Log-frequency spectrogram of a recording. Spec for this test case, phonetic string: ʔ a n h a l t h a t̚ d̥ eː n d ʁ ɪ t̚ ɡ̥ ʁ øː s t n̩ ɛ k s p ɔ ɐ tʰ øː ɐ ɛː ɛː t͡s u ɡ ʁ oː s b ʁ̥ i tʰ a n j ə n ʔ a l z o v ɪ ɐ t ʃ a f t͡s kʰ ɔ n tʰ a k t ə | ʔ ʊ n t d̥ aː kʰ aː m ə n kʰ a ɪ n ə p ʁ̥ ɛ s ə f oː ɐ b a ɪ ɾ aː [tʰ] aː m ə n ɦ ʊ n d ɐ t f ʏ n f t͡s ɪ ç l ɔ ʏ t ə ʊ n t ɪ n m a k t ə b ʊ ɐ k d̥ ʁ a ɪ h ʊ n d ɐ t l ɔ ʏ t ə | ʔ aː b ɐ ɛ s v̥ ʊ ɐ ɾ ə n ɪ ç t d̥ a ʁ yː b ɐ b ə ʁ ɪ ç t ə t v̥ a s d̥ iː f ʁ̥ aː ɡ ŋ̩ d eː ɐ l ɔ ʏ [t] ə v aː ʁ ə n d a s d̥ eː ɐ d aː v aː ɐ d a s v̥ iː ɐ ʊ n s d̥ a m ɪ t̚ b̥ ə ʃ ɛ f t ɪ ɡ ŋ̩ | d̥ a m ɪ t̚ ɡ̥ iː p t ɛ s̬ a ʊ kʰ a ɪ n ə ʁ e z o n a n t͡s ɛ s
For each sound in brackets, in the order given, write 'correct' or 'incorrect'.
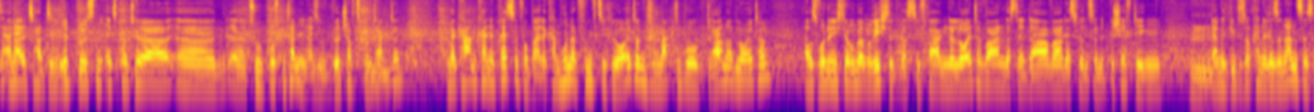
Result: incorrect, correct

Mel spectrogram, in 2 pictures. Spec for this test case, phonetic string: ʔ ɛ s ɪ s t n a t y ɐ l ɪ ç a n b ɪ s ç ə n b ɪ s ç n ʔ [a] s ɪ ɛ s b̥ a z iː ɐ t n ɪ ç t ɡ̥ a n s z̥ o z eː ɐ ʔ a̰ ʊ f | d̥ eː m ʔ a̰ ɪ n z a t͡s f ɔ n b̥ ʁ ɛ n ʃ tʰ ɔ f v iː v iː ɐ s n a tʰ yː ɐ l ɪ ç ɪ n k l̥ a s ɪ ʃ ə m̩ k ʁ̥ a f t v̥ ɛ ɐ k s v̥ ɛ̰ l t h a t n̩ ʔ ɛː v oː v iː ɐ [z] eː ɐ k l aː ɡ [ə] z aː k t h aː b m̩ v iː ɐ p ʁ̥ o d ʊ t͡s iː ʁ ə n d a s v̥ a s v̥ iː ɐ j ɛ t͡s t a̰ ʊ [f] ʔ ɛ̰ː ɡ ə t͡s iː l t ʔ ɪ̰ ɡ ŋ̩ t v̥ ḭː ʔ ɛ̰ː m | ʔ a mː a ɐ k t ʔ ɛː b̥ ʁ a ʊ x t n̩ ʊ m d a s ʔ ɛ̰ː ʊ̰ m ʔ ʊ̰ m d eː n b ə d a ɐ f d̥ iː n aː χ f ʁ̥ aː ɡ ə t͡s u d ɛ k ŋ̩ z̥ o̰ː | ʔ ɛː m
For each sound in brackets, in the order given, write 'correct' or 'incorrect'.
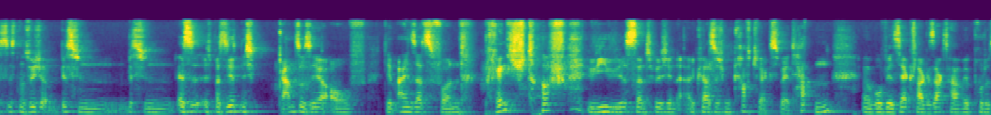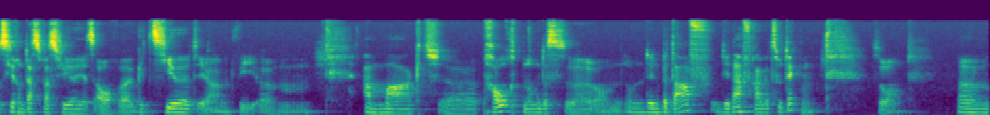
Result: incorrect, correct, correct, incorrect

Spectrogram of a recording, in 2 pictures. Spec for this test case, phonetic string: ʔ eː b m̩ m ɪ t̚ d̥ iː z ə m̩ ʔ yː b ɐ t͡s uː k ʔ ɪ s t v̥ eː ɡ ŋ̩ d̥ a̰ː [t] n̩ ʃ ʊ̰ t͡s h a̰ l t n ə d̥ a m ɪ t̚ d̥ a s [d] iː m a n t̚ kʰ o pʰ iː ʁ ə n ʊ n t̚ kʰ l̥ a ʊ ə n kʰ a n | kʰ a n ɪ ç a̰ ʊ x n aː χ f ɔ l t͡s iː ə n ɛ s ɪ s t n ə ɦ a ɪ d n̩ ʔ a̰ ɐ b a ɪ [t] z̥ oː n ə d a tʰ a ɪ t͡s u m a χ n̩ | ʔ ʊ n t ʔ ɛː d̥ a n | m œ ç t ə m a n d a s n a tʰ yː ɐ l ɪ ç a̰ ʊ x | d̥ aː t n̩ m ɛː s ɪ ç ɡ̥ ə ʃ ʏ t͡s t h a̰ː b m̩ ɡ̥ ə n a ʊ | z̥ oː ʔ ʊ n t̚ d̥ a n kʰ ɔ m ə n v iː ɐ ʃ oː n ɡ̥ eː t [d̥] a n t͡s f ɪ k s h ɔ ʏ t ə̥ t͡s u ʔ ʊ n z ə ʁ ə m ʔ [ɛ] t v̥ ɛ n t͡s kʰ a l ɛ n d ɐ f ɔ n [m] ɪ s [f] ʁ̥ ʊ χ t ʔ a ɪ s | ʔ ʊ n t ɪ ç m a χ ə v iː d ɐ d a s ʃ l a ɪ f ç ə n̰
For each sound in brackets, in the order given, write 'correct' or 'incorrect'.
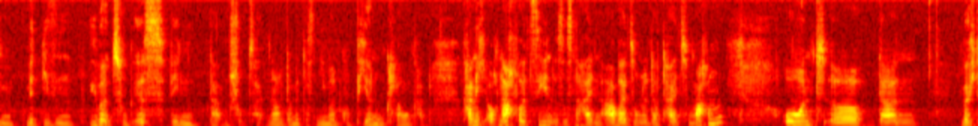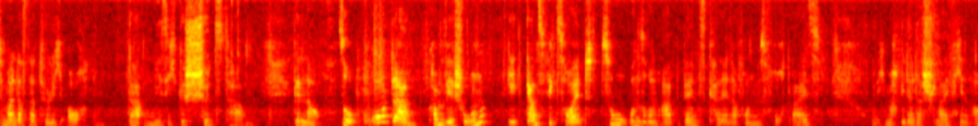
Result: correct, incorrect, correct, incorrect, incorrect, correct, correct

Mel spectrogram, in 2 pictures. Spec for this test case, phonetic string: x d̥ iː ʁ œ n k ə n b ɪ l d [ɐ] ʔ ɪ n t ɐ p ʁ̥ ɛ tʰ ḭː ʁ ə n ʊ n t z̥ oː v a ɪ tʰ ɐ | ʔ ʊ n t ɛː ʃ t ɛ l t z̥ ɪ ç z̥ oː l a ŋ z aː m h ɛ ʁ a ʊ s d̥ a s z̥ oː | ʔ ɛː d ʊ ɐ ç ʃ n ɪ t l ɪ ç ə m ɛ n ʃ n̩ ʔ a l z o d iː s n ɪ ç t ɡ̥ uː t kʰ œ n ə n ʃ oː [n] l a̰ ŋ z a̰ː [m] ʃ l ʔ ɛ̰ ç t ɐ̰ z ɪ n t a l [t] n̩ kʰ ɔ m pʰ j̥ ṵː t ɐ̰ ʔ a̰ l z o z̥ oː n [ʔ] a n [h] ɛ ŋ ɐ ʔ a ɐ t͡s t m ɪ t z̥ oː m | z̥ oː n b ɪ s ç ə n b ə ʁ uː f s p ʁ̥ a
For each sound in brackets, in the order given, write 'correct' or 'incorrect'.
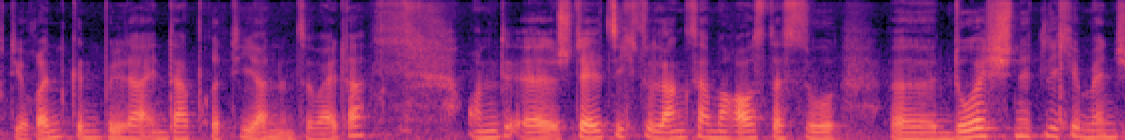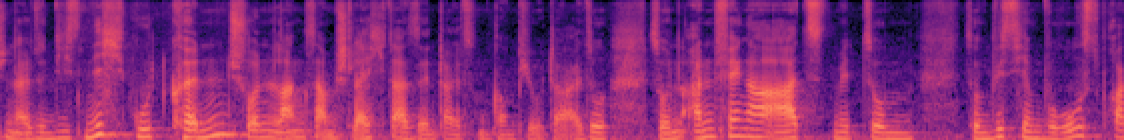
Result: correct, correct, correct, incorrect, correct, incorrect

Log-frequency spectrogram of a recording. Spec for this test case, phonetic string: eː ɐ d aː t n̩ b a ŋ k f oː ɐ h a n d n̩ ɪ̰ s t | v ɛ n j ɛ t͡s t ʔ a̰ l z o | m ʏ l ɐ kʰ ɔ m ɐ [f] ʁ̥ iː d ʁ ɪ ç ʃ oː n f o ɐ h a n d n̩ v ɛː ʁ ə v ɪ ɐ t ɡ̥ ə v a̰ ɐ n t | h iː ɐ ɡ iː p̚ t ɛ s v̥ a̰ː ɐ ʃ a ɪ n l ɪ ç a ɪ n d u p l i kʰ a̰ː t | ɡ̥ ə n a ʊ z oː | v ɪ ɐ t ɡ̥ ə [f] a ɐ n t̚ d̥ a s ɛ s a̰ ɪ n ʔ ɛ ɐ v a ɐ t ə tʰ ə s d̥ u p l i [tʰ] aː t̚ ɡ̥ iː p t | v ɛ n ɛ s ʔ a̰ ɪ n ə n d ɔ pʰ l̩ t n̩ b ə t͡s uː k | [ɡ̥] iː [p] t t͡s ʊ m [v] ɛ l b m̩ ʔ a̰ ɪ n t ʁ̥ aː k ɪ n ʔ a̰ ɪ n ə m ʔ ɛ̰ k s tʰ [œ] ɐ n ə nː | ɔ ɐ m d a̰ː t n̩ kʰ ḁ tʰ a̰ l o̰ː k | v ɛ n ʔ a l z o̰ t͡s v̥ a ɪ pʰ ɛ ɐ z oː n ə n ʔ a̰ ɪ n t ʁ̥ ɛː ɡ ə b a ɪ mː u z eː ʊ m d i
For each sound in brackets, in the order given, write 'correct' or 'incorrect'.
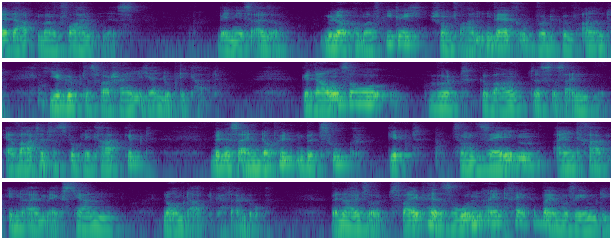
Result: correct, incorrect, incorrect, correct, correct, incorrect, incorrect

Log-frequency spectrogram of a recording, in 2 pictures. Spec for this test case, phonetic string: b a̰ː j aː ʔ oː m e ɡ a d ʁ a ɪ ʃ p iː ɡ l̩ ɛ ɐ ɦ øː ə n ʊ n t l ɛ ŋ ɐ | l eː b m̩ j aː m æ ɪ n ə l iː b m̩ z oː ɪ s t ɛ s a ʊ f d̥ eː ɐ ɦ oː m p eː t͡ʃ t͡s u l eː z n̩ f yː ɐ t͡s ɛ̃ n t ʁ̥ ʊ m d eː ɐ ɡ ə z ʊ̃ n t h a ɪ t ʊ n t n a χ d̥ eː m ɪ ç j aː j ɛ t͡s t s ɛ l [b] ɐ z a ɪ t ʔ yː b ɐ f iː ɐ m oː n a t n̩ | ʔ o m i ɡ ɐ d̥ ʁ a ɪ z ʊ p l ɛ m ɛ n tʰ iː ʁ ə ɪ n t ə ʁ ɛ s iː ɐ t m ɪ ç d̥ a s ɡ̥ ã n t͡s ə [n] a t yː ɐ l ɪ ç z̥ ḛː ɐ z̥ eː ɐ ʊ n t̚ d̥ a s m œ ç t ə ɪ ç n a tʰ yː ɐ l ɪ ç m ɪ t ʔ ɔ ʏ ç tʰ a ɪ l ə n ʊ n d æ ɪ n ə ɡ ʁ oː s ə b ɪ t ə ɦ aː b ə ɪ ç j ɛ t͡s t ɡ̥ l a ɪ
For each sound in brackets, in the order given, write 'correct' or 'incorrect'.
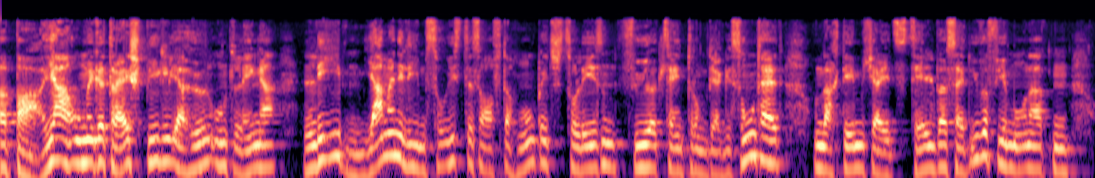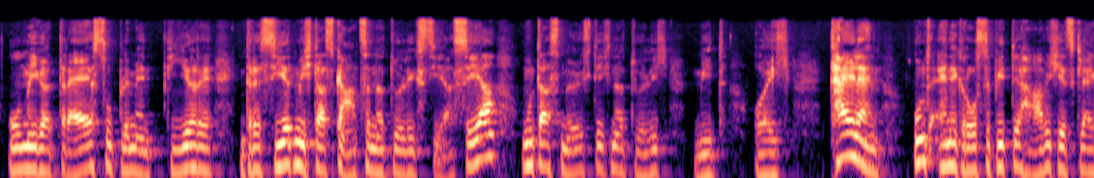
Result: correct, correct

